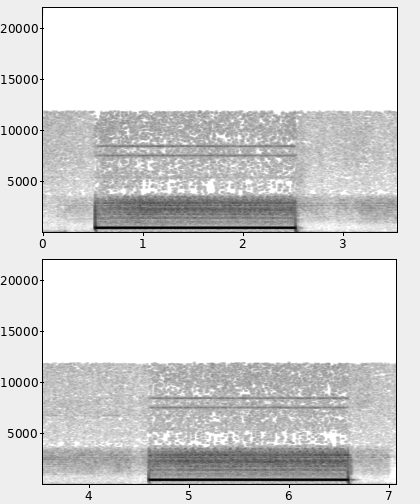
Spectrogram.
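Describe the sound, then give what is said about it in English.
Telephone ringing tones on a call being placed: two long, steady, loud mid-pitched tones of about two seconds each, separated by a two-second silence, with no voices. “dial him up. Okay, here we go.”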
